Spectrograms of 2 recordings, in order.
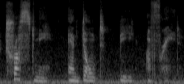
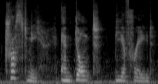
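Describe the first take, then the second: First: Slow, soft whisper, no voice at all. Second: Said in the usual way. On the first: Shown as a demonstration. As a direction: breathe the words as a tender whisper.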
